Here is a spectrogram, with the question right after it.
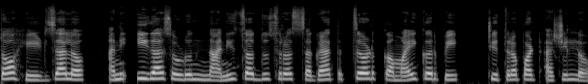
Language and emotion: Goan Konkani, neutral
